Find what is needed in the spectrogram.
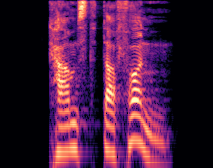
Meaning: second-person singular preterite of davonkommen
- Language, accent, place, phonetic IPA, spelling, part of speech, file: German, Germany, Berlin, [ˌkaːmst daˈfɔn], kamst davon, verb, De-kamst davon.ogg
